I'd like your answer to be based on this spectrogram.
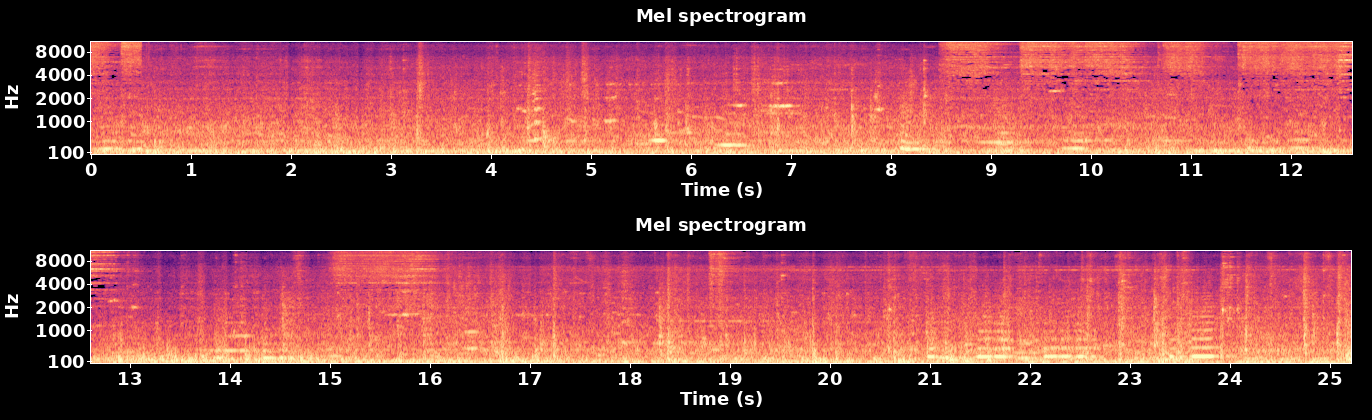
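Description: An old train runs on rails in Thailand, a loud, continuous rumble of wheels with rhythmic clickety-clack over rail joints and bursts of high metallic wheel squeal, heard up close from on board.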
